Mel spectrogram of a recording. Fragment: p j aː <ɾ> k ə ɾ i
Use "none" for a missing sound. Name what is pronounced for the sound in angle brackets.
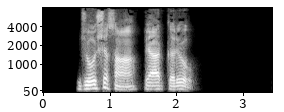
ɾ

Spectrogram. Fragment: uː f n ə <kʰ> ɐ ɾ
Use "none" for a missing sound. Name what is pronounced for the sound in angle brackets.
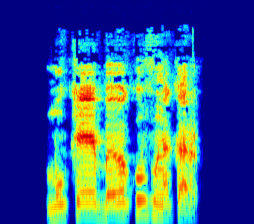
k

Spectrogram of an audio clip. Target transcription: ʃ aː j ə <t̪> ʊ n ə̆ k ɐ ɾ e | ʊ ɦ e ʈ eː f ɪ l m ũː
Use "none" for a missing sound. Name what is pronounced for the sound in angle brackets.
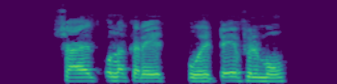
d̪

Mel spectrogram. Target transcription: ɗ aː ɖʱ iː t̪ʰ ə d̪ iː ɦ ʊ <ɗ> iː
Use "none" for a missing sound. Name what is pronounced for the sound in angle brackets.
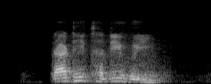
none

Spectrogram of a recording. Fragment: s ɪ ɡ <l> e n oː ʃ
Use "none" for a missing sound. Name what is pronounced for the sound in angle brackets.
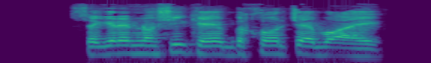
ɾ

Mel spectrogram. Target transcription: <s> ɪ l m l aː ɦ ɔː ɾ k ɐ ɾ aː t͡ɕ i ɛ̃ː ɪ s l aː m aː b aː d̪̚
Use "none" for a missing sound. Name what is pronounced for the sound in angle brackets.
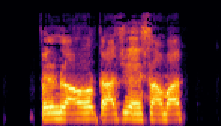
f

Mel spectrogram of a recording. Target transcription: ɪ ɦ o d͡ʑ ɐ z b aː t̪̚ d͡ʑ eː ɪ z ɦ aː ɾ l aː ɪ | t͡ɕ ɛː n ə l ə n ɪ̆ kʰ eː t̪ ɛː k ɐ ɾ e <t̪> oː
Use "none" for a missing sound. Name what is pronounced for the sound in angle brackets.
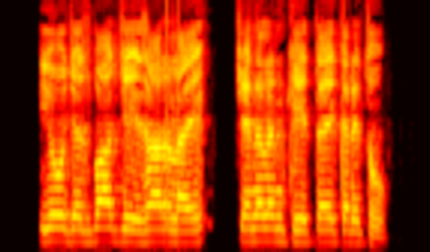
t̪ʰ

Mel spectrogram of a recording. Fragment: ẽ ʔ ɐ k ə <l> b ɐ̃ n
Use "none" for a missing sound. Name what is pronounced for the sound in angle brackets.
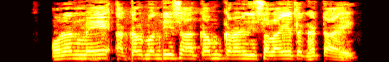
l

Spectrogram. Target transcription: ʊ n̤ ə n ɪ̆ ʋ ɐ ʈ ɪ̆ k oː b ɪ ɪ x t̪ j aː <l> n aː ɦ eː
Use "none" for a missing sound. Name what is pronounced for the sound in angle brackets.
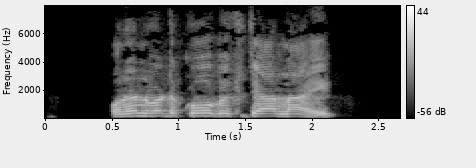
ɾ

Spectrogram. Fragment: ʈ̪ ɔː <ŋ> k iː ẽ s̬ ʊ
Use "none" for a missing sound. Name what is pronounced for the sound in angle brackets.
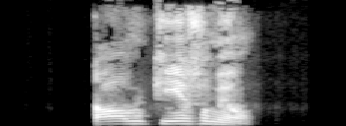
m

